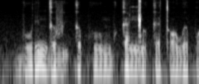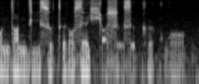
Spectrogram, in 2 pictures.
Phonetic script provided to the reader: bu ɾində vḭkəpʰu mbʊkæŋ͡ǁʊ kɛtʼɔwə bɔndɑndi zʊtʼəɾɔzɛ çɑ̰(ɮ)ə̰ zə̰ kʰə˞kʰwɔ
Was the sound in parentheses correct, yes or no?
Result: yes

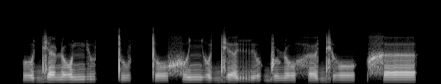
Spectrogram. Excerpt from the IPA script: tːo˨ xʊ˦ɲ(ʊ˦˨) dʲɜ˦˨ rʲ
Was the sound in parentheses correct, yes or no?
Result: yes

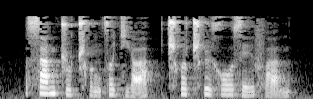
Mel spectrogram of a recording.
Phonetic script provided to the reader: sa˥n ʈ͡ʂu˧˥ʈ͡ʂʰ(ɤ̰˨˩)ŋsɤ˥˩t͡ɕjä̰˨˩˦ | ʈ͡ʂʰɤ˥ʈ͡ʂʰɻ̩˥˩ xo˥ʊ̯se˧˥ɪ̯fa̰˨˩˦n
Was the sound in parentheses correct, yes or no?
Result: yes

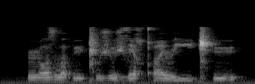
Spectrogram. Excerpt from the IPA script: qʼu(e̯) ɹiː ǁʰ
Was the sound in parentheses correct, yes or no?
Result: yes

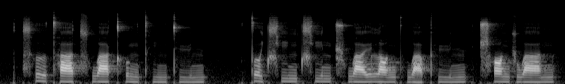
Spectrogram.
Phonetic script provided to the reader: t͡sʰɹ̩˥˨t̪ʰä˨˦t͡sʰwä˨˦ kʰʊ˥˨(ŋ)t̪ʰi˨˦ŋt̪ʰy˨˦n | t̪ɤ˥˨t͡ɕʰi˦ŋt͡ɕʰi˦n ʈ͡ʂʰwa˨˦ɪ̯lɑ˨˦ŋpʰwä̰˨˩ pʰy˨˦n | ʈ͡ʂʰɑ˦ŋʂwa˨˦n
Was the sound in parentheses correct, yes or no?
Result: yes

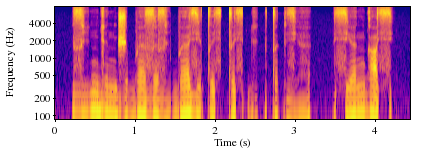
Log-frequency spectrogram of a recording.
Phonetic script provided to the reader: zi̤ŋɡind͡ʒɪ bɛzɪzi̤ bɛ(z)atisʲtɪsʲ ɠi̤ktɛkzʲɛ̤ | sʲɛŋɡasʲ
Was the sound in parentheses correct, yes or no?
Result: no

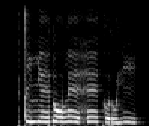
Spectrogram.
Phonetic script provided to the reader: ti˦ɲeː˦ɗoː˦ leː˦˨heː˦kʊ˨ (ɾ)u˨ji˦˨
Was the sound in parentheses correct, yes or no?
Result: yes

